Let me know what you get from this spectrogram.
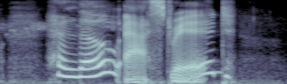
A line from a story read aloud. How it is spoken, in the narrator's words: she cackled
